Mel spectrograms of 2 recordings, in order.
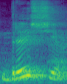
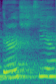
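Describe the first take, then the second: First: "दृश्य" as "drish-shya", with an i vowel; correct pronunciation. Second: "दृश्य" with an a vowel, "drashya"; incorrect form. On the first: Teacher tells students how to read it, correct pronunciation. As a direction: start "दृश्य" with a clear "dri". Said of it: "दृश्य पढ़ेंगे इसे". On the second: Teacher reads out the word to be corrected, incorrect form. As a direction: open "दृश्य" with "dra" instead of "dri". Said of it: "लिखने में और बोलने में अंतर होता है". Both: Shown as a demonstration.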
